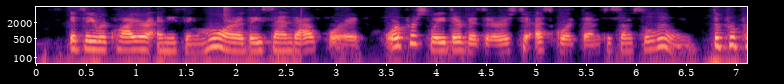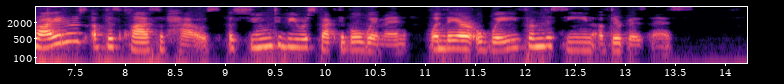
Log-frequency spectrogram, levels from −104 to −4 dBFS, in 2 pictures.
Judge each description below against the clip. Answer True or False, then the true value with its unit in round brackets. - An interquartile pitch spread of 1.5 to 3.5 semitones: False (5.6 semitones)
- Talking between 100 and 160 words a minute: False (180 wpm)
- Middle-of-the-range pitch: False (195 Hz)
